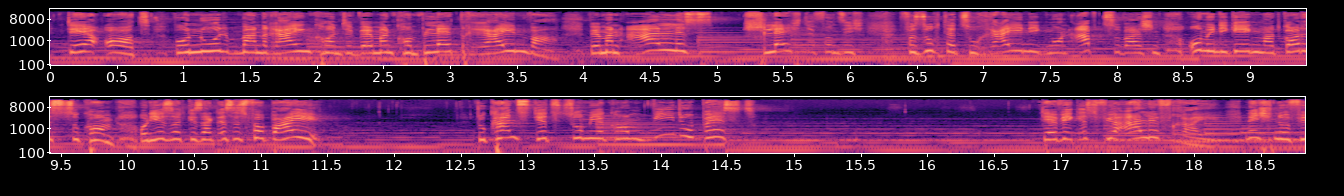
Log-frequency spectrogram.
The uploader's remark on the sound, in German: Audiomitschnitt der Predigt vom 09.04.23.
